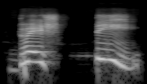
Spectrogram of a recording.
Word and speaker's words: द्वेष्टि: आधा द्वे, ठीक है, द आधा वे के साथ द्वे, आधा श, द्वेष्टि, त पर छोटी ई की मात्रा, द्वेष्टि। ध्यान दे कैसे बोलना है, द्वे, द्वे के साथ आधा श, यहां से इसके साथ बोला गया, द्वेष्टि।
